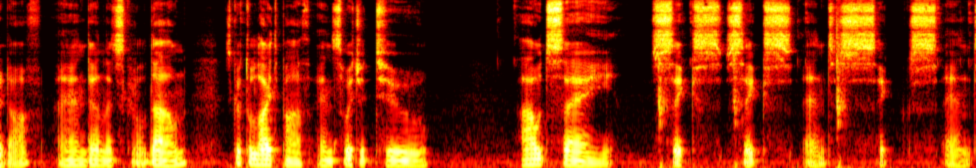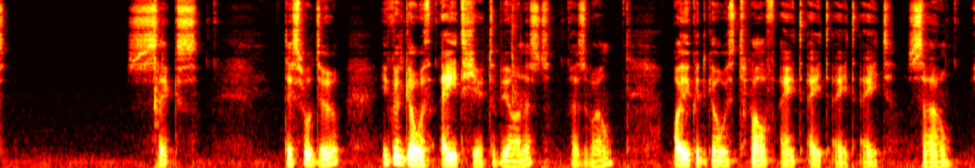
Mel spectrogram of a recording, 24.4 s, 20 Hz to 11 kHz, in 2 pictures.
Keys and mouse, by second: 2.9 click, 6.2-8.6 drag, 8.8 click, 9.9-11.7 drag, 12.0-14.8 drag, 17.2 click, 17.5-19.3 drag, 24.1-24.3 drag.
